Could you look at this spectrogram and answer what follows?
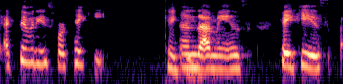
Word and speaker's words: keiki: they say activities for keiki and that means cake is uh kids kids okay so you pronounce everything uh you pronounce every letter so k e i k i okay okay okay okay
